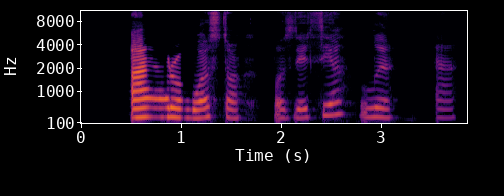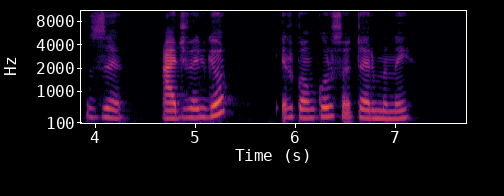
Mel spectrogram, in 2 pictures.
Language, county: Lithuanian, Vilnius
